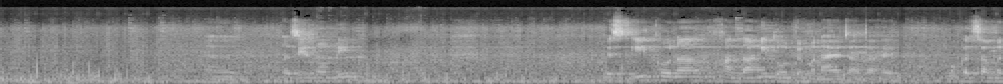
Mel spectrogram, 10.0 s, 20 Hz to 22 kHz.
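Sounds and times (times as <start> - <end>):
ventilation low hum: 0.0 - 10.0
ventilation rushing hiss: 0.0 - 10.0.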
